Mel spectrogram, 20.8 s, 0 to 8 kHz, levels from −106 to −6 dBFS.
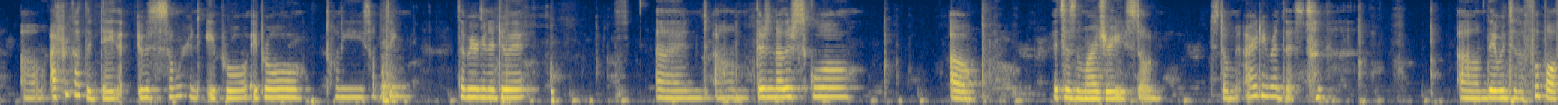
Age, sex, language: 10-29, female, English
